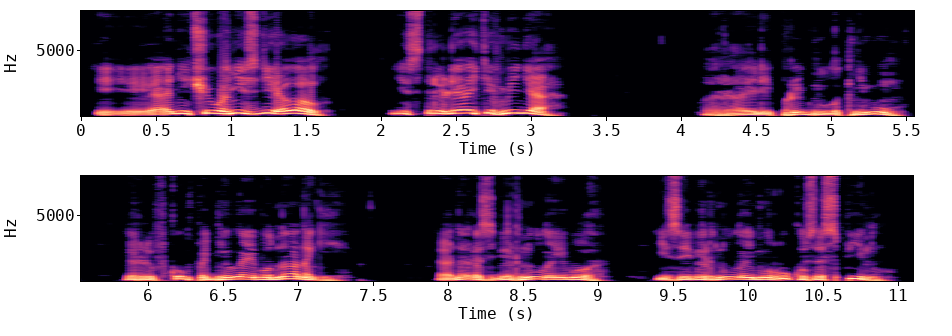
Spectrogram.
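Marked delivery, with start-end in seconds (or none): 0.1-3.2 high, shaking, trembling pleading voice. A man cowering on the floor raises his hands to the woman who found him, trembling plea. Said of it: "подняв руки и дрожа".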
